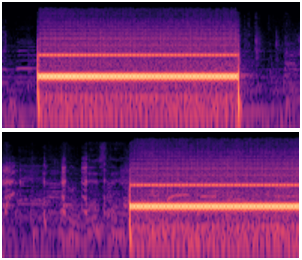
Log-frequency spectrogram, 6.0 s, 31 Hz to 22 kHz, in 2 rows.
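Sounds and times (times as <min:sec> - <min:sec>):
ringback tone of an outgoing telephone call: 0:00.4 - 0:02.4, 0:04.3 - 0:05.9
laughter: 0:02.8 - 0:04.2.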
